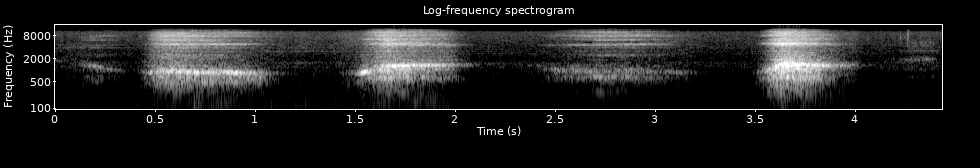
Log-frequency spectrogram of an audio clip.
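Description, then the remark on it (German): Heavy, rasping respirator-style breathing, four slow drawn-out breaths alternating in and out, fairly loud, with no talking; a voice imitating the mechanical breathing of Darth Vader. “Mit einem Schnaufen von Darth Vader, der natürlich wieder von Hayden Christensen gespielt wird, worauf ich mich auch natürlich sehr freue.”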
